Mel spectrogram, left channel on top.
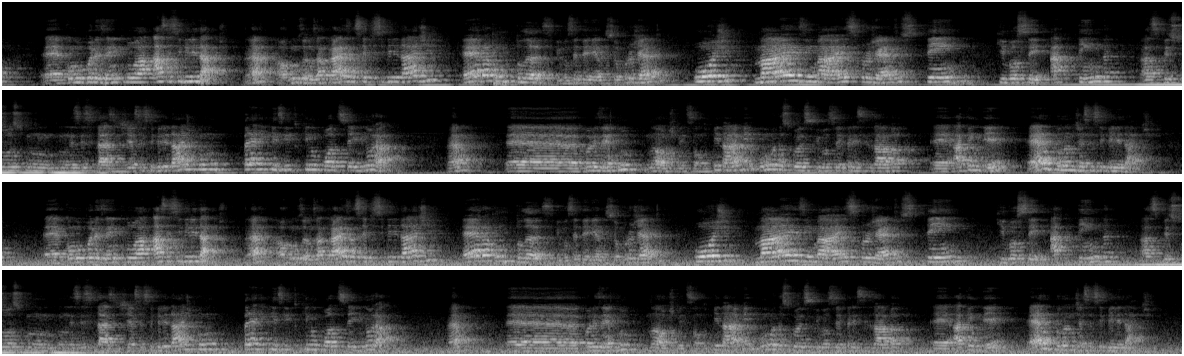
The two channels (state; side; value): noise; right; rumble, 9 dB below the sound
